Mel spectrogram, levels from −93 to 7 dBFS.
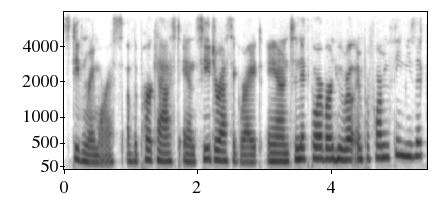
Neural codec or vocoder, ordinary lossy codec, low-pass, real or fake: none; Opus, 24 kbps; 7.2 kHz; real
